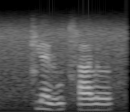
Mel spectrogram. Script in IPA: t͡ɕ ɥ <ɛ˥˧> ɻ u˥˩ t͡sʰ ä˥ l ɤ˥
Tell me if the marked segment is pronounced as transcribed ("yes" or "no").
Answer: yes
